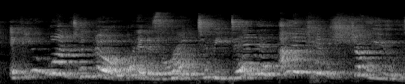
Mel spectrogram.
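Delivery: high, loud, menacing villain voice, slowing at the end; evil sister. Acted. Aunt voicing the evil sister threatening Ishtar, menacing. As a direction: threaten like a wicked queen. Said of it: "said the evil sister".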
